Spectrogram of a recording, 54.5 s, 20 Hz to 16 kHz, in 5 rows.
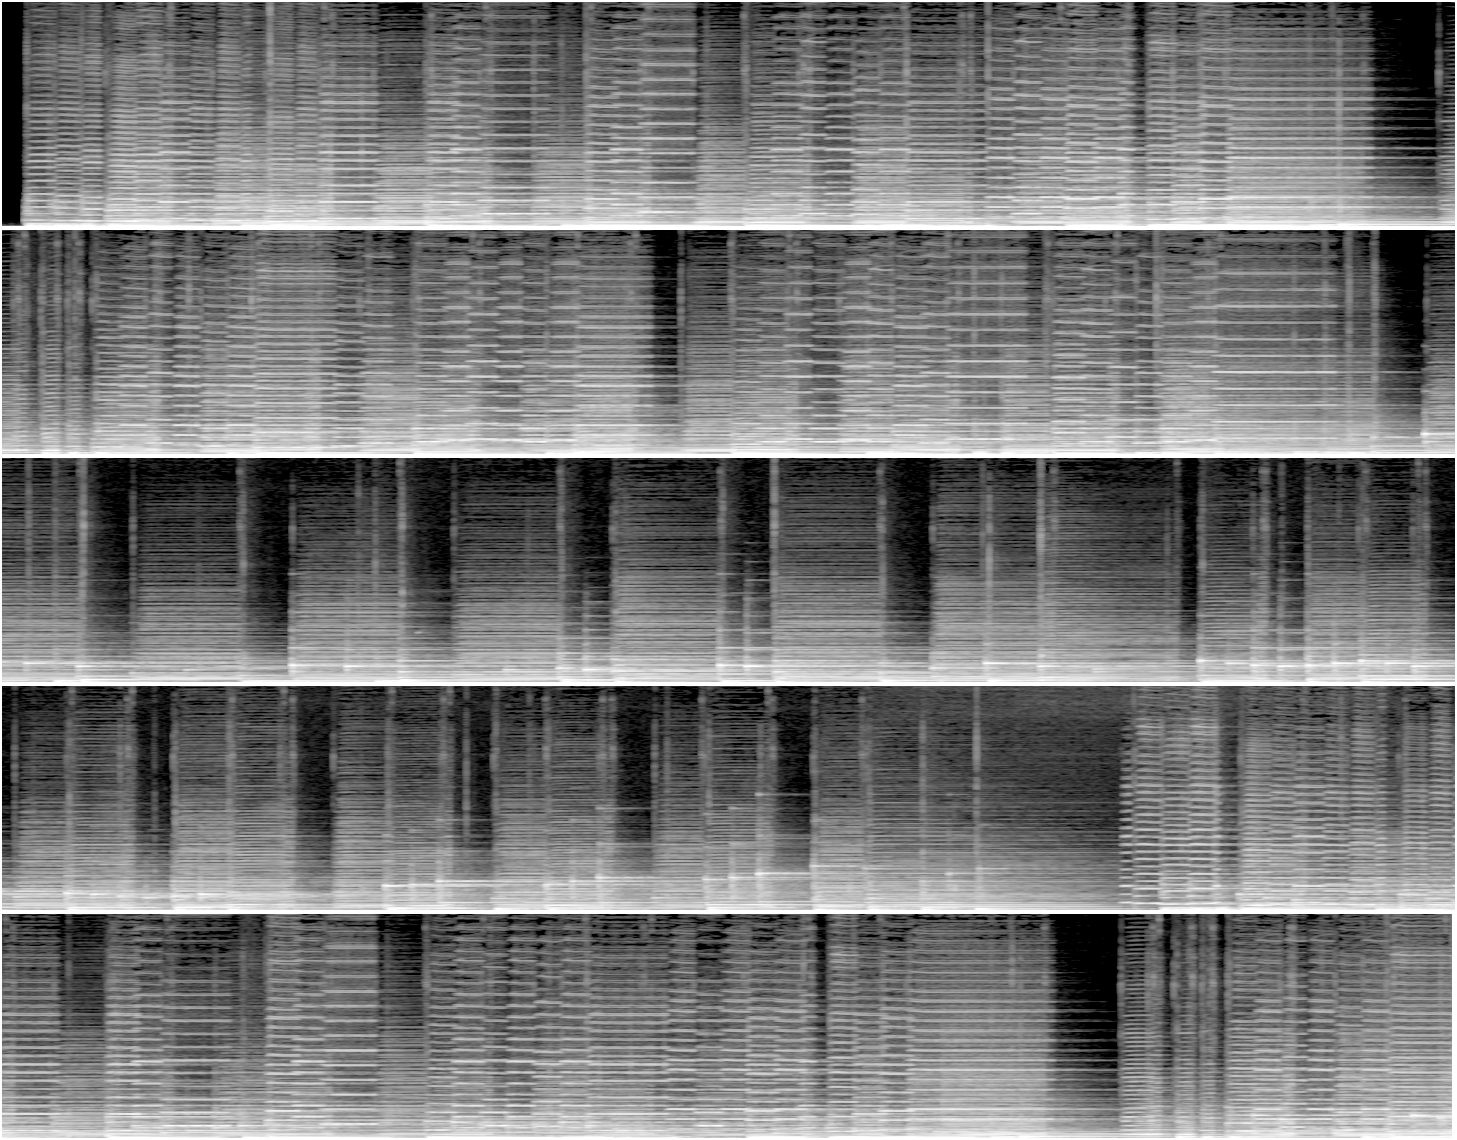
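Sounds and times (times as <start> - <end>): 
French accordion waltz: 0.0 - 54.4.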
